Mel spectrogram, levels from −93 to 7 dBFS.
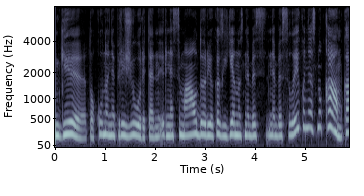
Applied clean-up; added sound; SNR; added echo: none; none; none; none.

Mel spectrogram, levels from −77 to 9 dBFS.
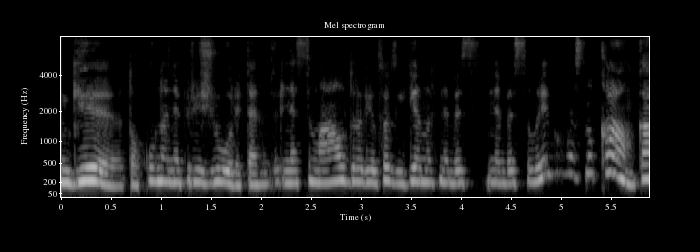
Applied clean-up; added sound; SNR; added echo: neural mask model DeepFilterNet 3.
